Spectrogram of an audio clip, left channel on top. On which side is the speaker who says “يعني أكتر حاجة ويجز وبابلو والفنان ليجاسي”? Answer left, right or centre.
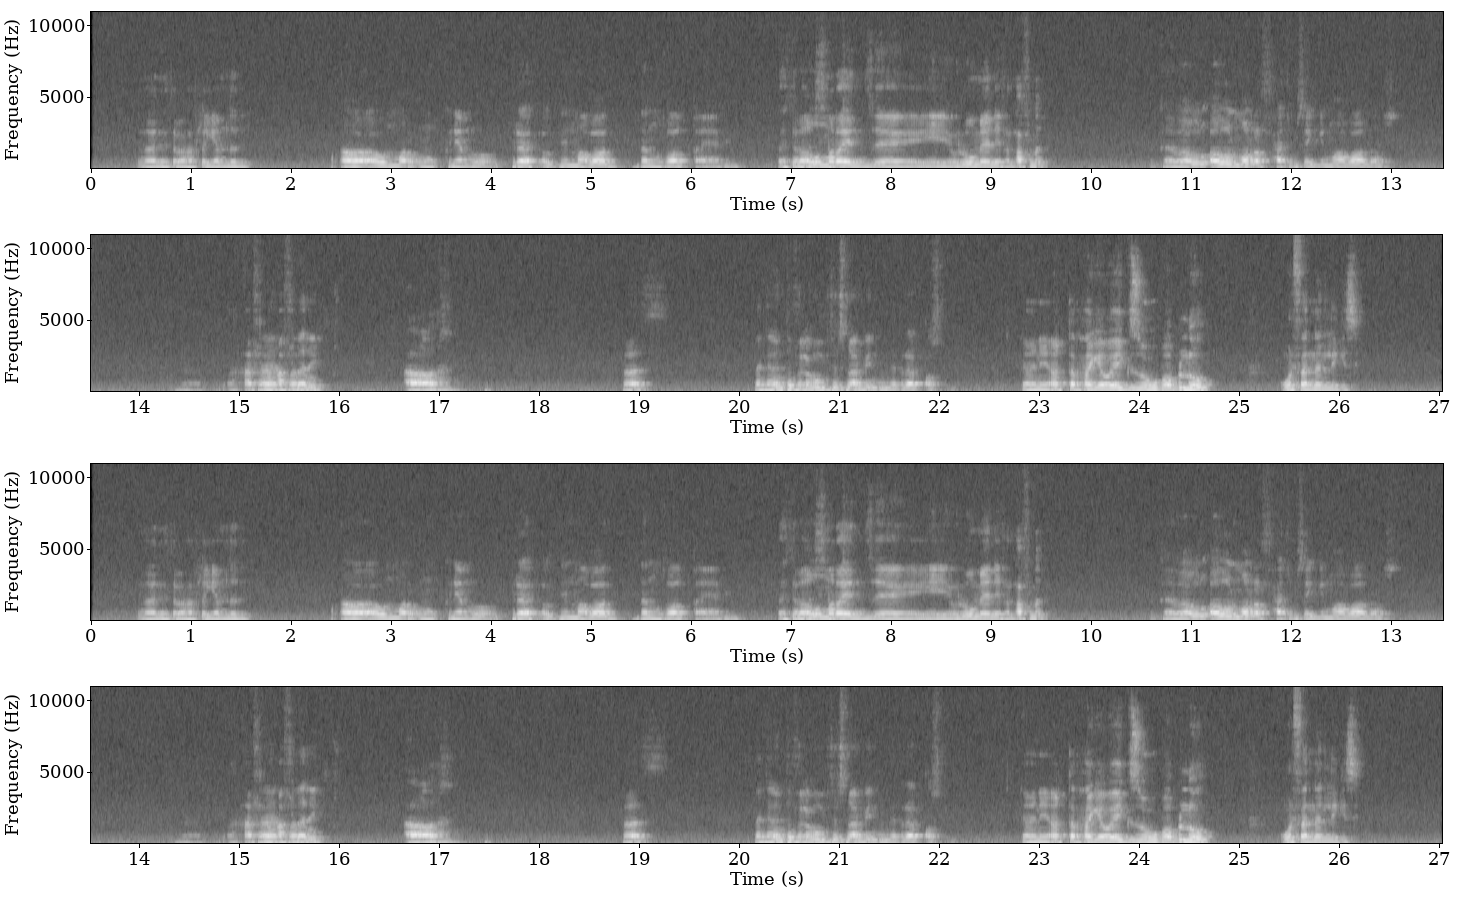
Left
